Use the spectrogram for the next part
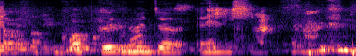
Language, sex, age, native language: Icelandic, female, 18-19, German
